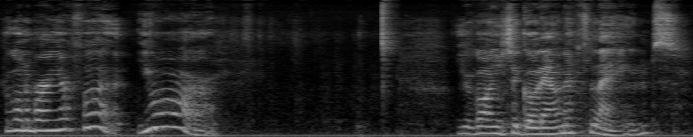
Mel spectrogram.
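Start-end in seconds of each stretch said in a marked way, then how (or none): 0.0-1.6 high loud warning. Acted.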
